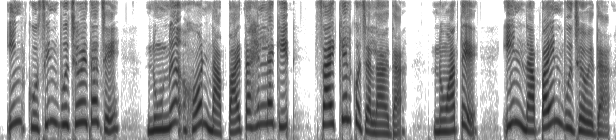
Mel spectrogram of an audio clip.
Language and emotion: Santali, happy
